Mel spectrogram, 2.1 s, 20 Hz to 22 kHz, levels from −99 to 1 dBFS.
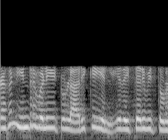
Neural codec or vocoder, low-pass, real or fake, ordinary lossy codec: none; 3.6 kHz; real; AAC, 24 kbps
